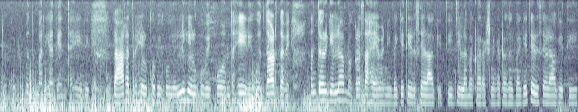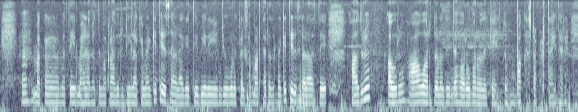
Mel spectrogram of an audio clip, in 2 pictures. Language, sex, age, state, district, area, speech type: Kannada, female, 30-45, Karnataka, Koppal, urban, spontaneous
